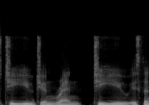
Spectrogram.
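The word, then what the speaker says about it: 蛊真人: another name DS gu the Chinese name is pronounced as guu Jin Ren gu is the name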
